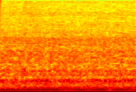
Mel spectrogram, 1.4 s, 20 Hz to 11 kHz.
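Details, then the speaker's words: 2007 Mini One R56, 1.6 engine swapped for original 1.4, complained of cold-start shaking: deep smooth rumble at a steady fast idle above 1000 rpm when cold, no shake or stumble; healthy cold fast idle. "the revs above a thousand rpms as it does when cold"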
